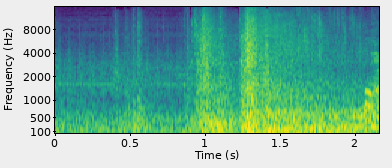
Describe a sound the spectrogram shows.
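A metal latch rattles and clanks.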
